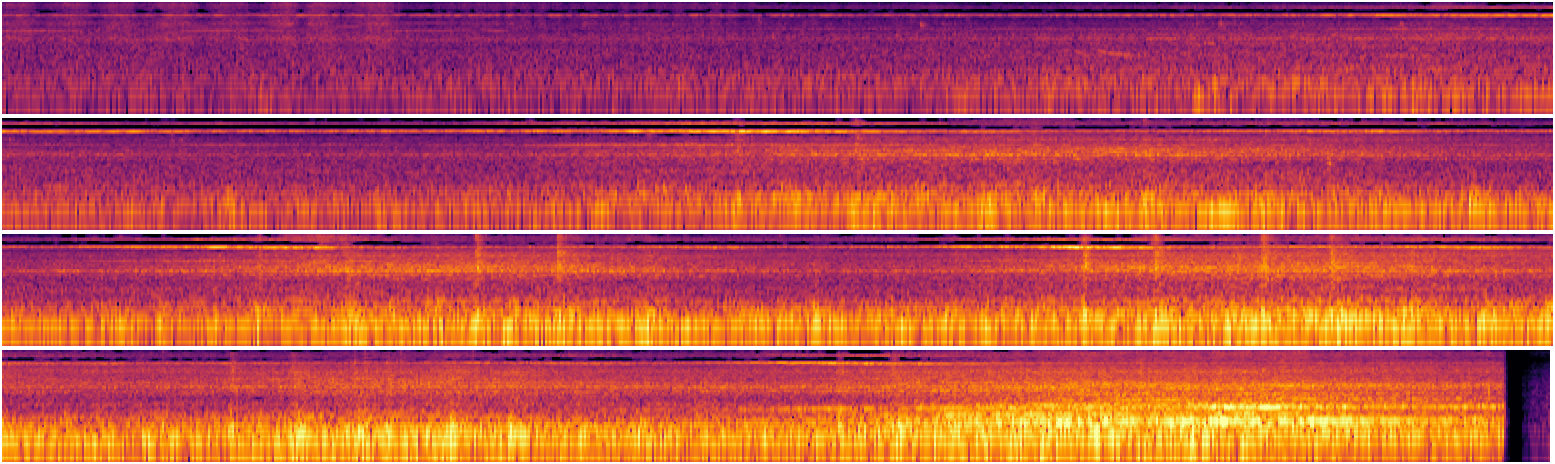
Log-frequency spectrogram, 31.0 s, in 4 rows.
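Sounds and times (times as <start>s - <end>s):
steady high whine: 0.0s - 31.0s
train wheels rumbling on track: 2.4s - 31.0s.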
